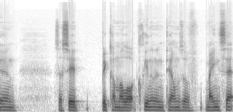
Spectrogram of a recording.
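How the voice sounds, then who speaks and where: Against a quiet background, a man with a Glaswegian accent speaks very fast in a fairly low pitch, with a dark, mellow tone and monotone, flat intonation. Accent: Glaswegian Scottish. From Scotland, Glasgow. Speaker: professional footballer. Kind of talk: interview. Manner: halting, frequent fillers and repeats.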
